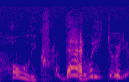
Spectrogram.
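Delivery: put-on hushed, high-pitched startled child; shocked little kids. Little boys reacting to dad's yell, hushed shock. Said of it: "they looked at me kinda like".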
